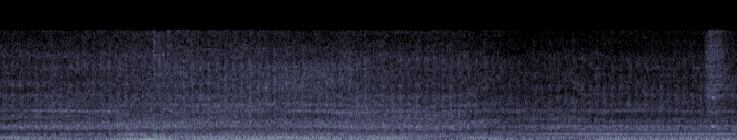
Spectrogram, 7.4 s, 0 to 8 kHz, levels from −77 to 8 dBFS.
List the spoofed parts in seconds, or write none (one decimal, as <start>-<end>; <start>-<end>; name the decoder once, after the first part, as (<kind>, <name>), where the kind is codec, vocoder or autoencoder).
3.8-6.0 (vocoder, Vocos)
